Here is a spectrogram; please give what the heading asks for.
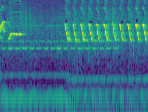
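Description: A songbird sings a quick, even run of about ten bright chirping notes, preceded by a brief whistle-like call, all over a faint steady background hum.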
